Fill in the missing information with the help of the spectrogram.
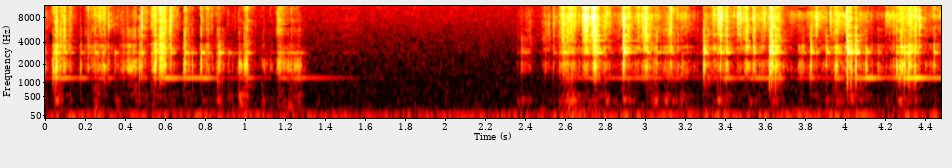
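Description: Long acrylic nails scratch the rough, sandy lower band of a large hollow ceramic vase standing upright. Quick, bright, dry rasping strokes come in clusters, fall silent for about a second, then resume more densely. A faint steady tone sits underneath throughout.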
